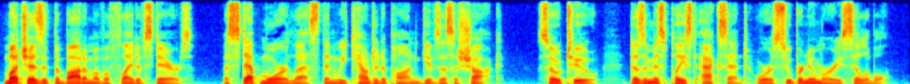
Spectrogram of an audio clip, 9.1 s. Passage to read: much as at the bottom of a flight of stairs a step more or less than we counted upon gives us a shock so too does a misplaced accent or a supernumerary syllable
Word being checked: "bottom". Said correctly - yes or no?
yes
